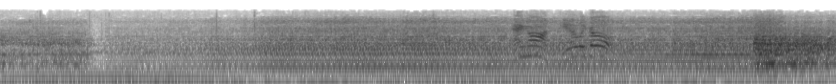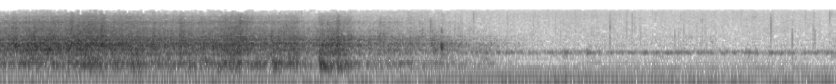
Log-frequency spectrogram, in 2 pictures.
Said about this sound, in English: I'm going to land and crash them.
